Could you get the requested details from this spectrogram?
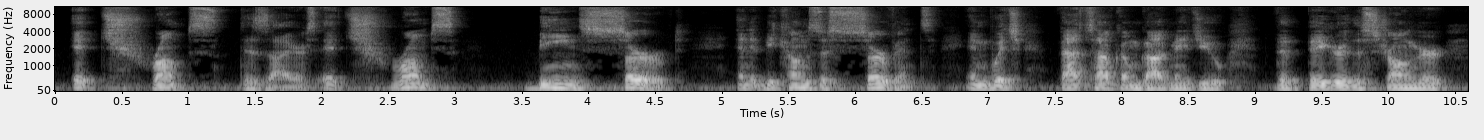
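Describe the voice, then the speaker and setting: A man with a lowish voice delivers an emphatic, preachy monologue as a podcast host, pausing between phrases. Faint noise hums behind him. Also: a little mellow. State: hiccuping. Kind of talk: opinionated monologue.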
